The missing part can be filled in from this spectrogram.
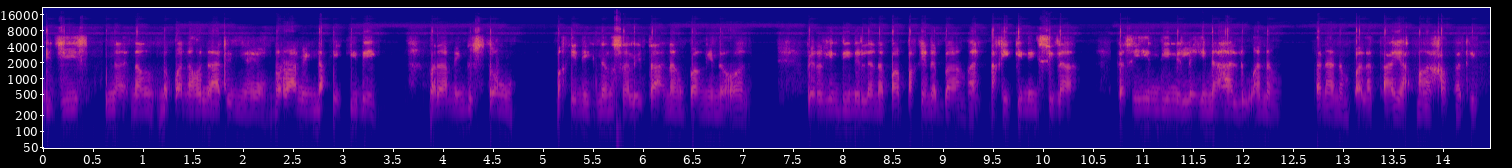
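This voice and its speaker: A man's voice: medium pitch, little pitch movement, fairly quick, sharp tone, dry recording, poor audio. A man giving a Taglish sermon at an online devotion, often repeating "mga kapatid" to his listeners. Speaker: youth devotion speaker. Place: home, online meeting room. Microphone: call mic.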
